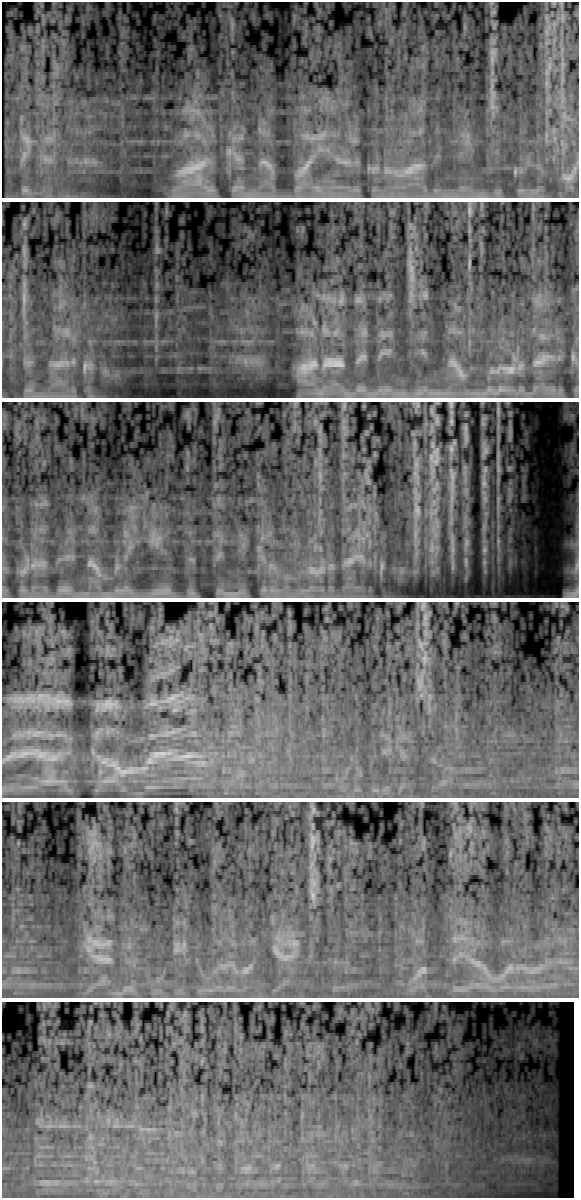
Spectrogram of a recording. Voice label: Dialogue Tamil South Indian; KGF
